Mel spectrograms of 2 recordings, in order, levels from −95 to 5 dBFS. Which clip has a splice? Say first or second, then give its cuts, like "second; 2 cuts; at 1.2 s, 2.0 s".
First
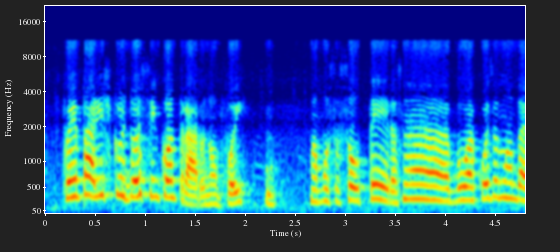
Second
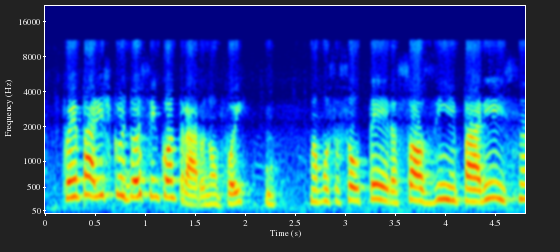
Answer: first; 1 cut; at 3.5 s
